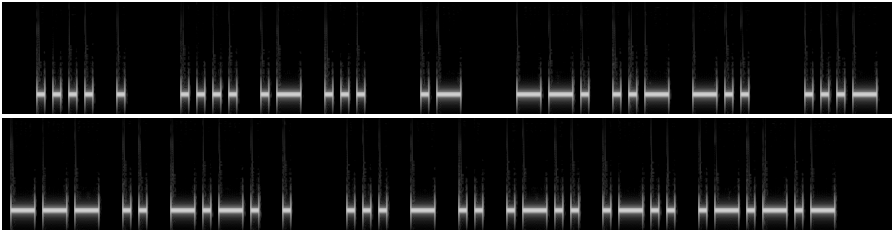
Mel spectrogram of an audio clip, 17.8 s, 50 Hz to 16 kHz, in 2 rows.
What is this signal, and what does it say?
Morse code, heard as a keyed tone, about 15 wpm, 700 Hz. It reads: HE HAS A GUD VOICE STILL.
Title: Sentences from Top 500 Words and Abbreviations 15wpm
